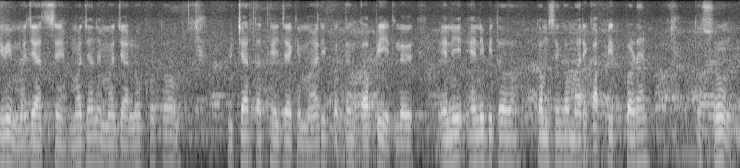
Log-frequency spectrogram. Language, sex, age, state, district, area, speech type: Gujarati, male, 30-45, Gujarat, Narmada, rural, spontaneous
